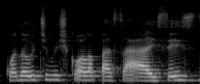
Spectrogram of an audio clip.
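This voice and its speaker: A woman hosting a casual chat, telling animated stories. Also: fast talker, a crowd in the background. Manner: animated storyteller, mimics people with loud high voices. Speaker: host.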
